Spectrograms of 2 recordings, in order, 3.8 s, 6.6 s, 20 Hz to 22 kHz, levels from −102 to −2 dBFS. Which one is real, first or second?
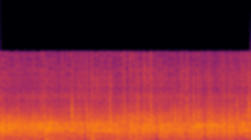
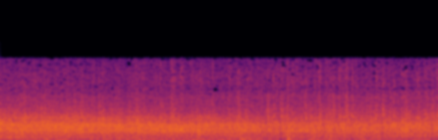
second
